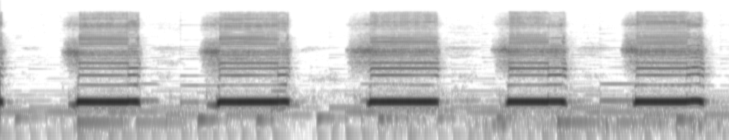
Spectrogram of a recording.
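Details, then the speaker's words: Blow test on the cleaned Kawasaki Ninja RR two-stroke reed valve block before refitting with a new gasket; five even blows give a clear, steady trumpet-like tone, and both sides are good: normal reed valve. "ya gitu ya teman-teman ini bunyinya maksimal kayak trompet kita bisa cek satu-satu tapi karena baik-baik masih bagus dua-duanya"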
